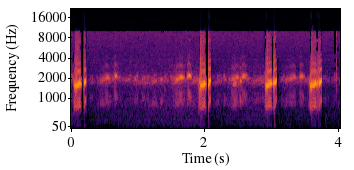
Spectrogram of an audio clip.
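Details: Pacific tree frog recorded 4 July 2005 in the Trinity Alps Wilderness of Northern California, giving sharp rasping two-note croaks roughly once a second over a continuous low trilling background chorus of frogs.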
